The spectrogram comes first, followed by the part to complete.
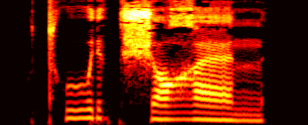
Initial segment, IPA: tʰ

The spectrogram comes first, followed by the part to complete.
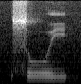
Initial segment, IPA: s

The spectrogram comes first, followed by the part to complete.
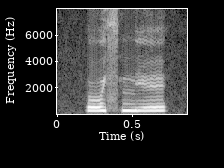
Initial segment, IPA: ɵ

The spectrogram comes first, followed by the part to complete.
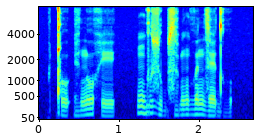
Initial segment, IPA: ǃ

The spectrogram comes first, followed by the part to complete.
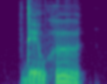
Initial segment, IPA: d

